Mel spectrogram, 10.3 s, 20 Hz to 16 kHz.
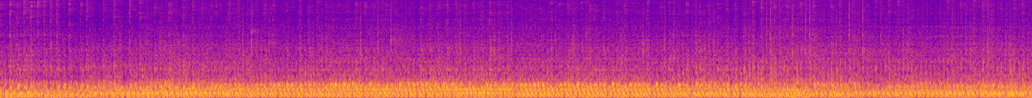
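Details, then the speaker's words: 1981 Honda CX500 café bike, long stored, running without pod filters: popping, suspected lean mixture and worn accelerator pump diaphragm; with some choke it holds a steadier, slightly lumpy idle and sounds much better. "you can hear it popping pretty good we can try putting the Pod filters back on see if that makes a difference but it's popping through here usually means just run and lean put the choke on a little bit"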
